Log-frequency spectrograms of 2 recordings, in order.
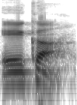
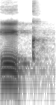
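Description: First: The word ends in an extra vowel sound. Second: The word ends on a consonant sound. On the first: This is the Sanskrit pronunciation. "in Sanskrit we say Eka" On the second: This is the Hindi pronunciation. "In Hindi, we say Ek"

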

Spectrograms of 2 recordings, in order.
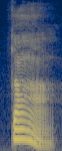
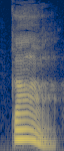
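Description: First: The pitch goes up and then falls. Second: The same.

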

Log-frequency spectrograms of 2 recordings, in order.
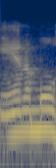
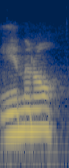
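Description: First: The n sound comes before the m sound. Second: The m sound comes before the n sound. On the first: "Instead of saying animal" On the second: "saying aminal"

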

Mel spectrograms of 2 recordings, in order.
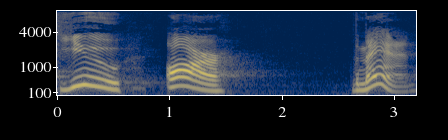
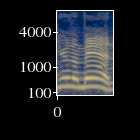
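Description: First: It sounds like a grave, pointed accusation. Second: It sounds like casual, admiring praise.

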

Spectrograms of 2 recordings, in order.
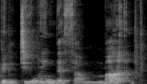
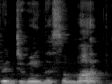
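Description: First: It sounds frustrated and complaining, stressing the effort. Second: It sounds calm and matter-of-fact, downplaying the time. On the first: A month feels long enough to expect results. "You see the difference in like the tone of my voice?" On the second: A month is too short to expect results. "to a coach, the mindset is"

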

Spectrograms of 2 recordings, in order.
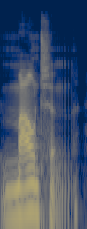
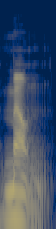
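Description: First: The middle T is clearly released. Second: The middle T is a glottal stop. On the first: "a clear mountain" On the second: "what Americans do in those specific cases"

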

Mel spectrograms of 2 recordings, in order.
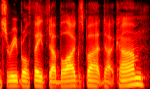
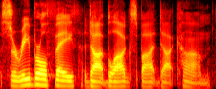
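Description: First: It is said fast. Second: It is said slowly.

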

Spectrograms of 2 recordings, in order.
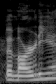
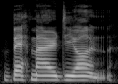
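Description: First: The name is said with an American pronunciation. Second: The name is said in its original pronunciation.

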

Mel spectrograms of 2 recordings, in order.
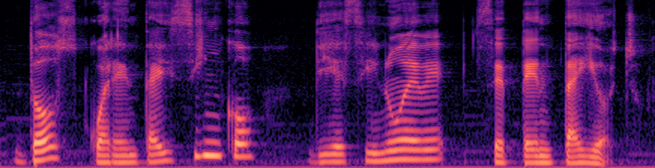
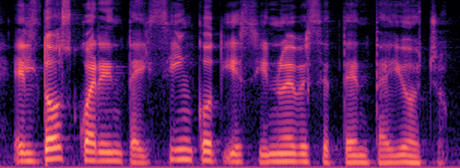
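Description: First: The number is said slowly. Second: The number is said fast.

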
